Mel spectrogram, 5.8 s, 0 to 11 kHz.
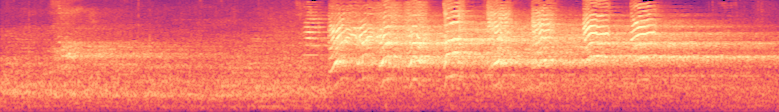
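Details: During training at Port of Nagoya Public Aquarium on 13 April 2019, the beluga Nana produces a run of bright, harmonic squeals with quick upward chirps, about five pulsed bursts in three seconds after a quieter whistled opening.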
